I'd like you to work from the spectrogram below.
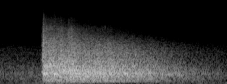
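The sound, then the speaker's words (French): A single sharp, loud gunshot cracks out after a brief quiet moment, followed by a long echoing decay that slowly fades, with no voices. It is part of a roughly 30-second exchange of gunfire between police and armed men inside an apartment building in Bosnia. “Les échanges de coups de feu vont durer environ 30 secondes.”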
